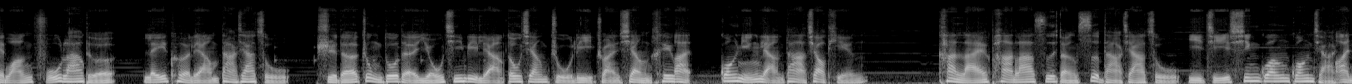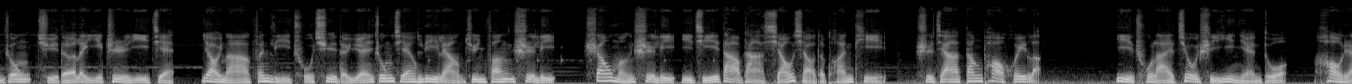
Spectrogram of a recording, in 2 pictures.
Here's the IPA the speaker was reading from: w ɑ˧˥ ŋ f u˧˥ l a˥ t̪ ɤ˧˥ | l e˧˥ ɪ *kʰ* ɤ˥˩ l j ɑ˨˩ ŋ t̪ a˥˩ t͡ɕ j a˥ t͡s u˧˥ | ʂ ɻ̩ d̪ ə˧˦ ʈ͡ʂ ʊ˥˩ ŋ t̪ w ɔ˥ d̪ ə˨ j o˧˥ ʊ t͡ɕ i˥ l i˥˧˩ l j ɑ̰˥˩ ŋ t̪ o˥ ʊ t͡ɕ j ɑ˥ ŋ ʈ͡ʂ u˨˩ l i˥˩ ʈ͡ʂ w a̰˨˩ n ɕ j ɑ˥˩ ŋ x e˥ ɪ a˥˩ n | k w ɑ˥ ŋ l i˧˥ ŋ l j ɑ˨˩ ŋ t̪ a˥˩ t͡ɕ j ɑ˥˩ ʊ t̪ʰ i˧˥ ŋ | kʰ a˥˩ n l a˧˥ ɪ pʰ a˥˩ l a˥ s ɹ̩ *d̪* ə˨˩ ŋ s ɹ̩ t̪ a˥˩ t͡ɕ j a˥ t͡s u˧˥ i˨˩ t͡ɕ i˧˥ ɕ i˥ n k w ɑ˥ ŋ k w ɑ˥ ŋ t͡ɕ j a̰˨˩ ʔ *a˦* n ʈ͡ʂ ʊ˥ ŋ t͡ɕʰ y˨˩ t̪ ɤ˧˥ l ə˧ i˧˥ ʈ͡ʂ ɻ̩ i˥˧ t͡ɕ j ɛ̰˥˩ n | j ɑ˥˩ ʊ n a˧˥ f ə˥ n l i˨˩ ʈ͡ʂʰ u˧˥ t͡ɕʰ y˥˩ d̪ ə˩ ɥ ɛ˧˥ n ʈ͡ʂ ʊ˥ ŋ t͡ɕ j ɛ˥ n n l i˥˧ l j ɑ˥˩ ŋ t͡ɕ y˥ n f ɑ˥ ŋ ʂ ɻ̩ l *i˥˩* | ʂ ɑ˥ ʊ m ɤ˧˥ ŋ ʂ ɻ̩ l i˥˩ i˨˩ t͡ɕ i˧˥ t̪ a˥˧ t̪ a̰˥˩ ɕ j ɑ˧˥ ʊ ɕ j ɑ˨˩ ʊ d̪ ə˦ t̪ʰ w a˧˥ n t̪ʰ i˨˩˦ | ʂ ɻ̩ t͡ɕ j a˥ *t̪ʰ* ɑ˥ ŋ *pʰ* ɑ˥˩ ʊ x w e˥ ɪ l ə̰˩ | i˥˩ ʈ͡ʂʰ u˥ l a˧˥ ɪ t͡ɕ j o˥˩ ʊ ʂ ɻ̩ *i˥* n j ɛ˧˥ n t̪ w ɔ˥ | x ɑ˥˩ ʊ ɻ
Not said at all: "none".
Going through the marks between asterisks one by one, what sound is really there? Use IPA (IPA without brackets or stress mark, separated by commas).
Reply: kʰ, t̪, a˥˩, i˥˩, t̪, pʰ, i˥˩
